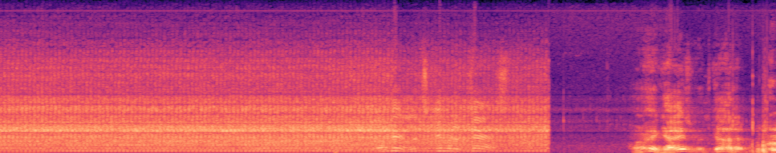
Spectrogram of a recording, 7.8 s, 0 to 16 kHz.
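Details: Older Honda EX1000 generator that had only run on choke, now running on fresh gas after governor arm and spring work. It holds a steady, even speed with no surging or stumbling, then shuts off. Unloaded, it doesn't drop back to idle.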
